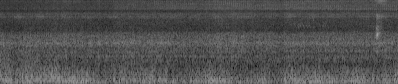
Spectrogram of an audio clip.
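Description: Small motorcycle running steadily while being ridden along a rough road, its engine and road noise forming an even, slightly wavering rumble.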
